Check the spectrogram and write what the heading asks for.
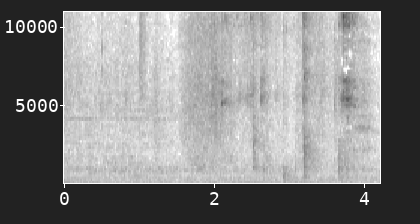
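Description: Pen writing on paper with soft paper handling and a few light taps, over a faint steady low hum of room noise.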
